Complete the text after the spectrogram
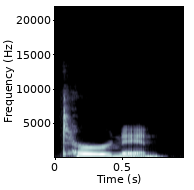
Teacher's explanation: It's a phrasal verb. We stress both words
